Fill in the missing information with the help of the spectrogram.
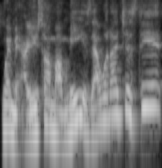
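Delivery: high, rapid-fire fake alarm; mock offended. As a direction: cut in as if you've been personally accused. Jokingly takes the criticism personally.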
